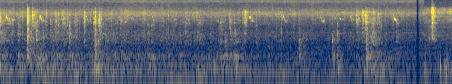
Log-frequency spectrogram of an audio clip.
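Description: Narrow-gauge train carriage running along the track: a steady low rumble with scattered clicks and knocks from the wheels and running gear.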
